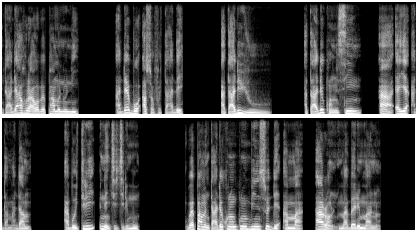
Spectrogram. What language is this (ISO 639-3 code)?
aka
